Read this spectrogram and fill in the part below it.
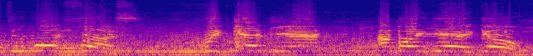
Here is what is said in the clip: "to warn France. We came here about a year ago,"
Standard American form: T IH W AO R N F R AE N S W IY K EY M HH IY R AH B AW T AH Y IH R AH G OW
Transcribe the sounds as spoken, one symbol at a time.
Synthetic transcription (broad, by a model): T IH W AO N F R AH S W IY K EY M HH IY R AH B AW AH Y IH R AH G OW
